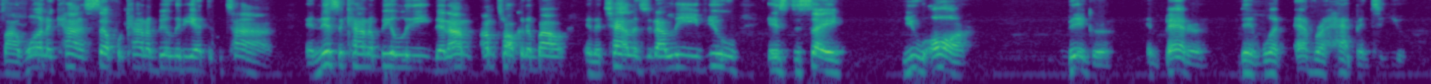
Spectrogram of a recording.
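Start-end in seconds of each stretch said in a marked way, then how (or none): 3.1-14.0 choked-up, emotional pleading tone, close to tears. Challenging the listeners to self-accountability: emotional, close to tears. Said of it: "I got a little emotional".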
